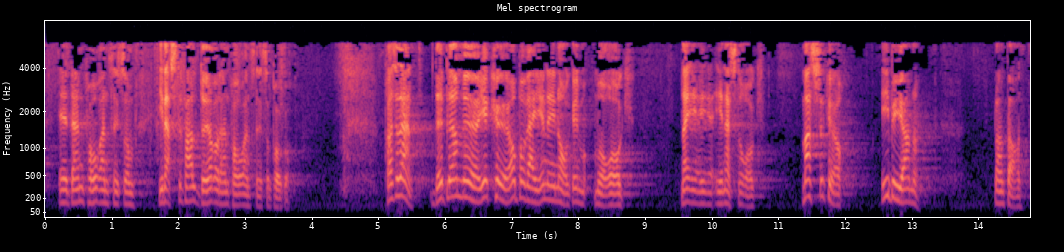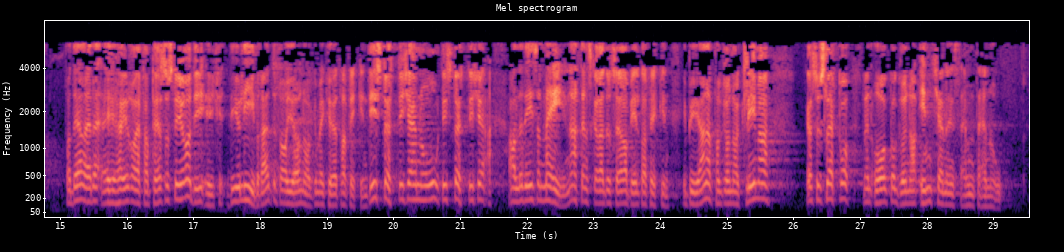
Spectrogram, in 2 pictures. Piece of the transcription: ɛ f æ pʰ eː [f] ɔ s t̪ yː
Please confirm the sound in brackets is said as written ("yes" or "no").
no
